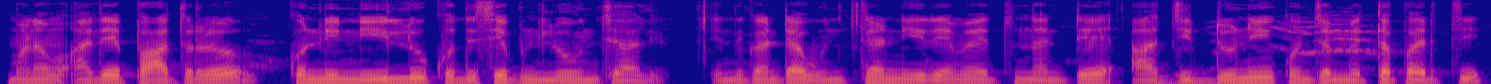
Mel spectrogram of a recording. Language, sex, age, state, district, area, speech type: Telugu, male, 18-30, Telangana, Yadadri Bhuvanagiri, urban, spontaneous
